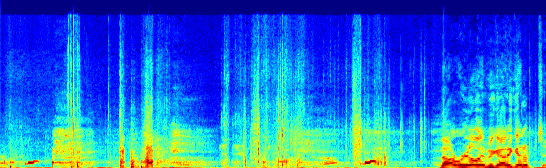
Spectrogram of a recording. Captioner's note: heavy breathing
